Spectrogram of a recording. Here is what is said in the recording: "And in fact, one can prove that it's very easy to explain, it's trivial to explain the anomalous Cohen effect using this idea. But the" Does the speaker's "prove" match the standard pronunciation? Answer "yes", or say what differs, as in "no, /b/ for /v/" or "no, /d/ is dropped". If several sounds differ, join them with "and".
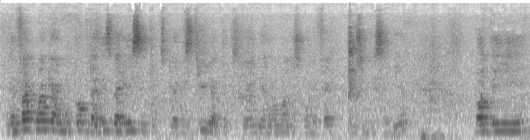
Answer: no, /ɹ/ is dropped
